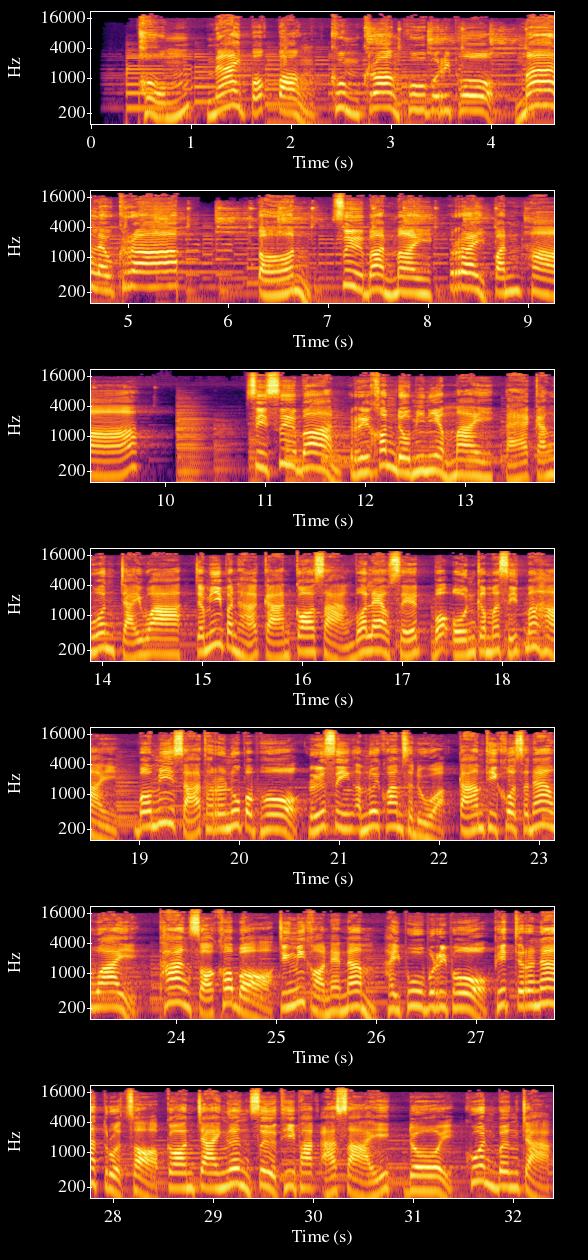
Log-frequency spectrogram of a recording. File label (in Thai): สปอตวิทยุ ภาคตะวันออกเฉียงเหนือ; สื่อประชาสัมพันธ์; สคบ.; สำนักงานคณะกรรมการคุ้มครองผู้บริโภค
